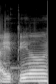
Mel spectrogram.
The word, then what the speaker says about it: ITIL: Nah, ini ada ITIL, dibaca ITIL memang agak bacanya kalau orang Indonesia mungkin agak tanda tanya,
